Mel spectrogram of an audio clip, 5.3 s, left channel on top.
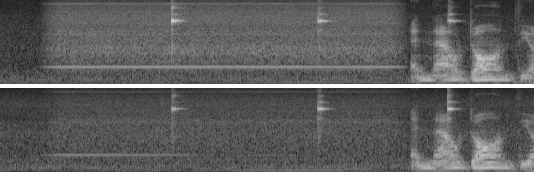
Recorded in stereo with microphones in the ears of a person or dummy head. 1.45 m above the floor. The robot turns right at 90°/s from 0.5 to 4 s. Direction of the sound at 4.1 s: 20° left (ahead or behind).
